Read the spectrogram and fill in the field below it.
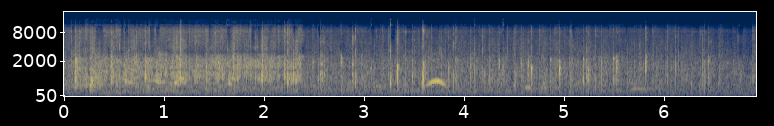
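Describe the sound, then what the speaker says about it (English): An audience at a live show applauds, loud scattered clapping that thins into sparse individual claps, with a voice talking through it. "Please give her applause, everyone."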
